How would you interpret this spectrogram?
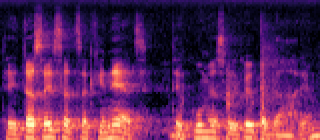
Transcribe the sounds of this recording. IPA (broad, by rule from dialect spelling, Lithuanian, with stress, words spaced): tɐɪ ˈtɐs ˈɐɪs ɐtsɐkʲɪˈnʲeːt͡s tɐɪ ˈkuː ˈmʲɛs ʋɐɪˈkɐɪ pɐˈdɑːrʲeːm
